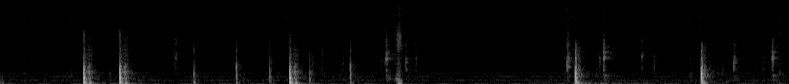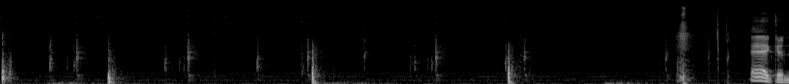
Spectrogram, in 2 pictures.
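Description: Blocks knock softly as they are placed and broken, one after another.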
